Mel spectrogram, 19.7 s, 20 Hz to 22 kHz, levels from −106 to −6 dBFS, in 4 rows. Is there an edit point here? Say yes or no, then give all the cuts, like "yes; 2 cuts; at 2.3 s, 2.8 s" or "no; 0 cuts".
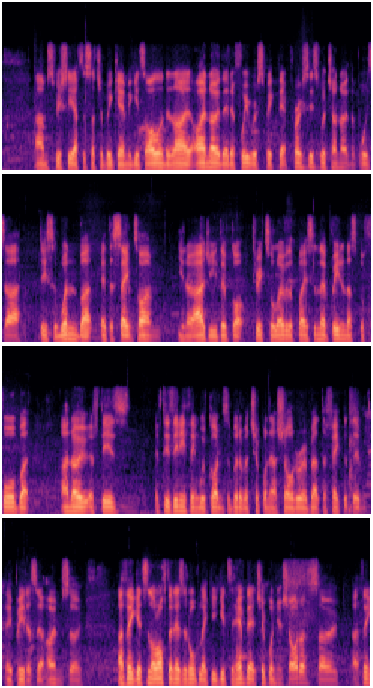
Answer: yes; 1 cut; at 5.4 s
